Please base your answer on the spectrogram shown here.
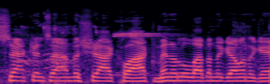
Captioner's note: referee whistling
